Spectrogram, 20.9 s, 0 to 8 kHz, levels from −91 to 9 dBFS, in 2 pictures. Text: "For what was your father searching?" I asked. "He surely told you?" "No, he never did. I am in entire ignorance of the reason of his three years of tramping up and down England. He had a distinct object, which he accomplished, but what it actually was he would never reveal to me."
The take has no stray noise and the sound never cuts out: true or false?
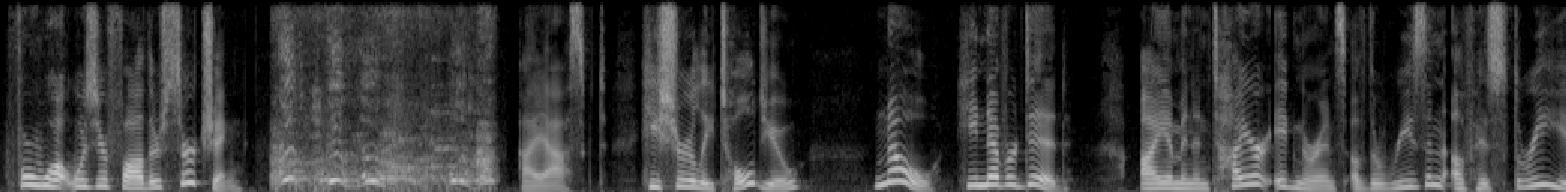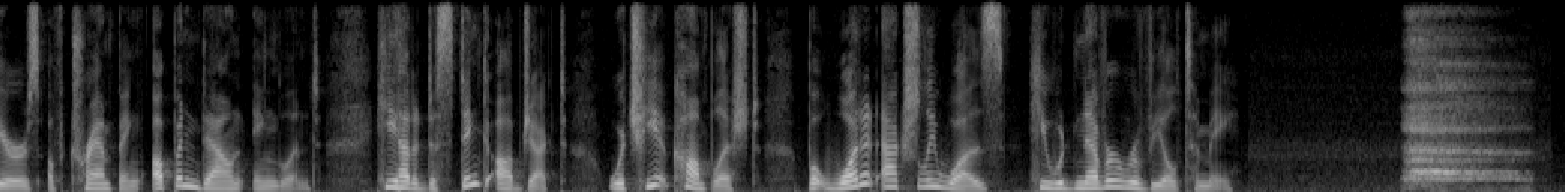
false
